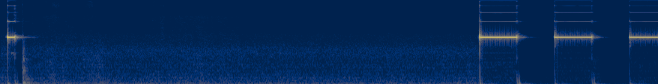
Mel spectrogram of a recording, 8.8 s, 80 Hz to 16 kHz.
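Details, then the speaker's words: Kidde TruSense 2070-VASCR hardwired smoke and CO alarm, freshly powered up, test button pressed: loud high-pitched beeps, three roughly one-second pulses after a pause; normal test sequence. "Let's go ahead and push the test button and test it. Here we go."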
